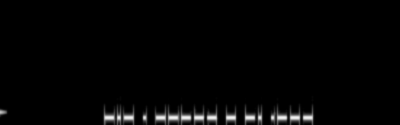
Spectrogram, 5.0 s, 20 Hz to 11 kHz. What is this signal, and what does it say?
Morse code, heard as a keyed tone, about 30 wpm, 700 Hz. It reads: KE0TNJ
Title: USA Call Signs 30wpm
